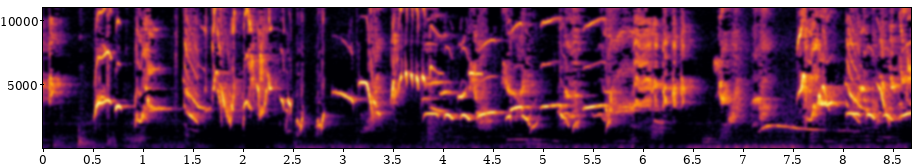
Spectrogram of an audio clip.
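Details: Oriental magpie-robin, agitated and in breeding condition, mixing harsh squawk-like notes with sharp chirps and sweet whistles, including a long falling whistle, in a continuous lively song.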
